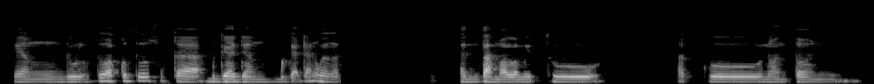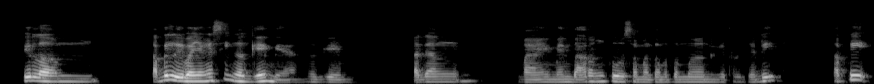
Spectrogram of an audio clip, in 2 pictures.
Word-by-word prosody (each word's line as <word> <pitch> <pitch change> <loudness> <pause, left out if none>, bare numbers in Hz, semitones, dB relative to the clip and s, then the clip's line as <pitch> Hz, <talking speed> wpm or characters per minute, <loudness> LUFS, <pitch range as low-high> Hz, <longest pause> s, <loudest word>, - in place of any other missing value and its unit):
yang 115 0 -8
dulu 120 +1 -4
tuh 155 +1 0
aku 135 +2 -6
tuh 170 +2 -2
suka 140 -6 -2
begadang 125 -2 -1
begadang 115 0 -6
banget. 120 -4 -5 1.2
Entah 120 0 0
malam 115 0 0
itu 120 0 0 0.8
aku 125 - -4 0.5
nonton 115 -1 -8 0.6
film, 150 -6 +6 0.9
tapi - - -1
lebih 170 -4 +11
banyaknya 145 +4 +6
sih 210 +7 -7
nge-game 145 0 +4
ya, 105 - -12 0.2
nge-game. 115 -1 -10 0.6
Kadang 120 0 -4 0.8
main 115 0 -6
main 115 +1 -6
bareng 130 +4 -3
tuh 130 -1 +3
sama 115 -2 -7
temen-temen 115 0 -8
gitu. 115 0 -17
Jadi 165 +10 -3 0.5
tapi 405 -3 +2
120 Hz, 110 wpm, -25 LUFS, 115-135 Hz, 1.2 s, lebih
